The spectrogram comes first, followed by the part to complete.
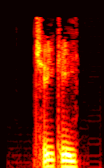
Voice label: "cheeky", English; adjectives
